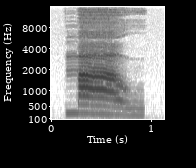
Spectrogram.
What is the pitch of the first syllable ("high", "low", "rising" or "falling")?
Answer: low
